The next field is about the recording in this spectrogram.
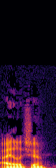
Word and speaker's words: Eilish: Yeah, Eilish.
